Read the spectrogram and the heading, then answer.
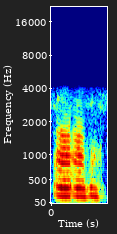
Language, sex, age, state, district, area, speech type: Malayalam, female, 45-60, Kerala, Wayanad, rural, conversation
